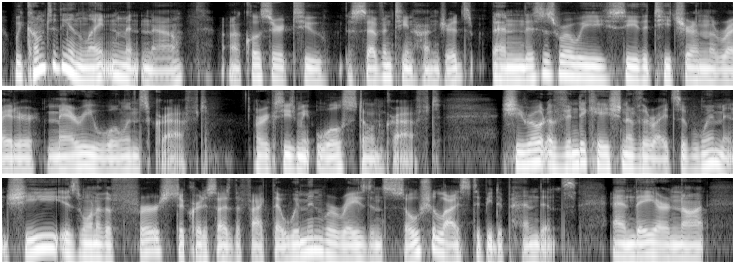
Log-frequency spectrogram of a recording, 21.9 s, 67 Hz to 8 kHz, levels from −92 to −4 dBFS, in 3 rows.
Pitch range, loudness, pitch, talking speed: 90-110 Hz, -14 LUFS, 100 Hz, 165 wpm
